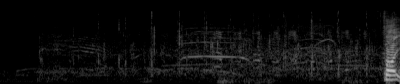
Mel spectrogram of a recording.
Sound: cheering

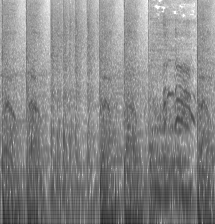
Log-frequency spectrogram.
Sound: roar!

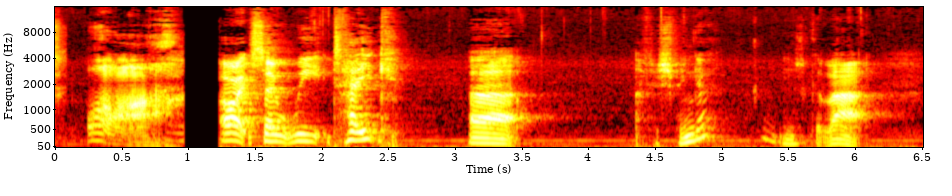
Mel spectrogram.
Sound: groans

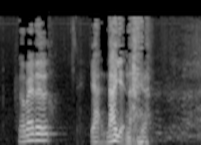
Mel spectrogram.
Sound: audience laughs; laughs

